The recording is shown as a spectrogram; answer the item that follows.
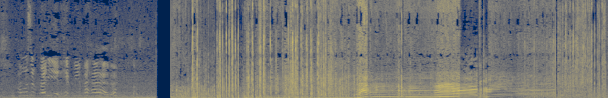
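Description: Car engine under hard acceleration: a loud rush of engine and road noise, then the engine note climbs in pitch, levels off briefly, climbs again and drops away about ten seconds in. Before that, voices over a steady engine hum inside a car.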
